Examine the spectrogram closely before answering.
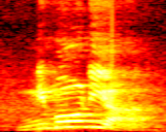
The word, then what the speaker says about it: pneumonia: Some words beginning with P remains unaccented, remains silent. Psychology, P-S-Y-C-H-O-L-O-G-Y, psychology. Pneumonia, it is the name of a disease. P-N-E-U-M-O-N-I-A, pneumonia.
